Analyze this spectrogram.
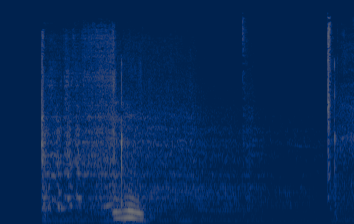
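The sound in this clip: A car engine starting: a sudden burst of cranking noise that settles into a steadier, fading engine rumble, then a second sharp burst near the end.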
